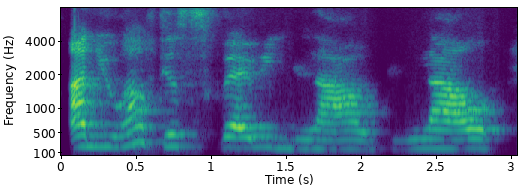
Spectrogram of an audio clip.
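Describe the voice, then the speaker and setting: A woman calmly explaining her side in a chat with her husband, speaking in a measured, deliberate way. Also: medium pitch, low-quality recording. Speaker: wife co-hosting a couple's channel. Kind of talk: casual chat.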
